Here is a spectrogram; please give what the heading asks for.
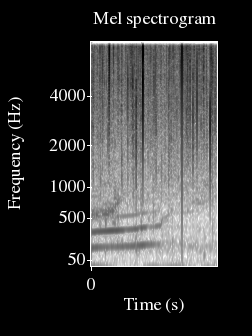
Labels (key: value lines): label: biophony
recorder: SoundTrap 300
